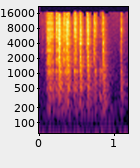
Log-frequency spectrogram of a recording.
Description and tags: Creak Wood Floor 10
A sound of a creack on a wooden floor recorded on set for a short film.
This is one of the many, so check out the 'Creacks' pack if you need more different creaks.
Used Sony PCM-D50.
